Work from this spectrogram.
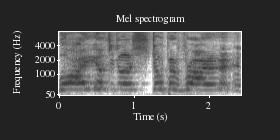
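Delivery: put-on high, furious complaining rant, "run" stretched out. Retelling being stuck behind road closures on a Sunday: imitating his own angry yelling. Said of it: "fucking so angry".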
